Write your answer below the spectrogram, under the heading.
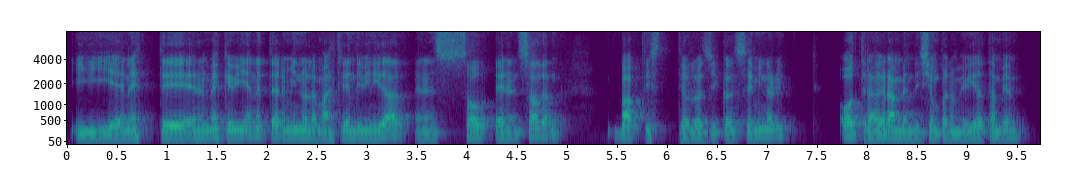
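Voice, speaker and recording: A man's voice: medium pitch, steady tone, vocal fry, warm tone. A man in his forties from Córdoba with an Argentine accent, a pastor closing a class with prayer and speaking earnestly about his life and studies. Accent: Argentine Spanish (Córdoba). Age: 40s. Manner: earnest, grateful, unhurried. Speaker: pastor and lecturer. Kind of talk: prayer and interview answers.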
